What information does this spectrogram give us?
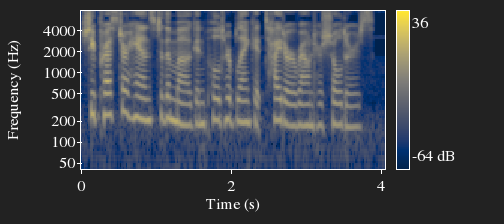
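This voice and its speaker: A woman reads scripted story narration in a smooth, clear voice. Her pitch is average for a woman, and the sound is close and dry, with no room around it. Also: a little fast, no room sound.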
